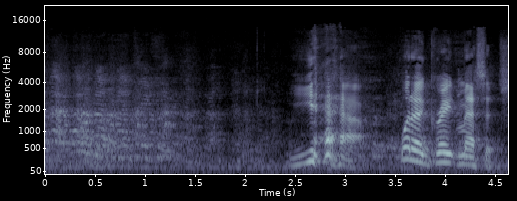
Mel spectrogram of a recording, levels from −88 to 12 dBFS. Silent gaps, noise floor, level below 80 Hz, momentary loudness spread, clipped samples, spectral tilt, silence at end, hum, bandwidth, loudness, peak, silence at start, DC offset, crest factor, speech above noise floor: none; -50 dBFS; -66 dBFS; 20 LU; under 0.1%; -3 dB/octave; 0 s; none; 15 kHz; -24 LUFS; -4 dBFS; 0 s; under 0.1%; 24 dB; 26 dB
